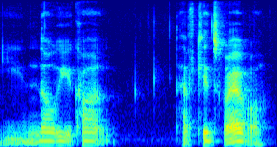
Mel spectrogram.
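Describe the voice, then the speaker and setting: A man with a British accent talks at a fairly low pitch with ordinary pitch variation. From UK. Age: 30s. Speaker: podcast co-host. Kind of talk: casual chat.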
